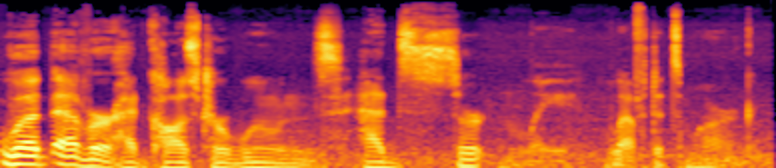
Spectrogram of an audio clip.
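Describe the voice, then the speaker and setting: A man with a low-pitched voice narrates a fantasy tale. His delivery is slow, measured and solemn, with faint ambience running behind the words. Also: expressive, background noise. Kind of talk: scripted fantasy story narration.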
